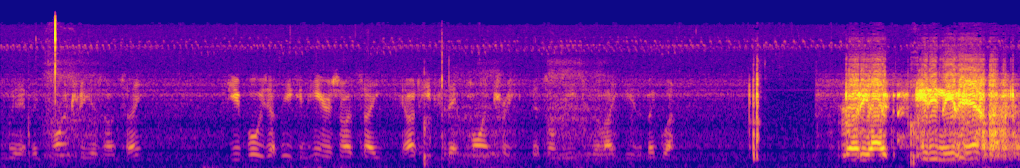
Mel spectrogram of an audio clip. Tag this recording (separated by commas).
Speech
